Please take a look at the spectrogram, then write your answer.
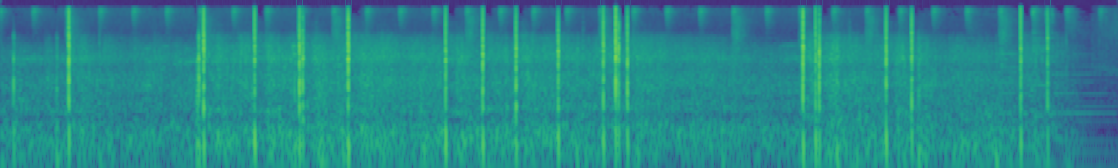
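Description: Fireworks burst during an annual show over Lake Orion, a run of sharp, loud cracks and booms at irregular intervals over a rumbling crowd-and-echo background, with a tight cluster toward the end.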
